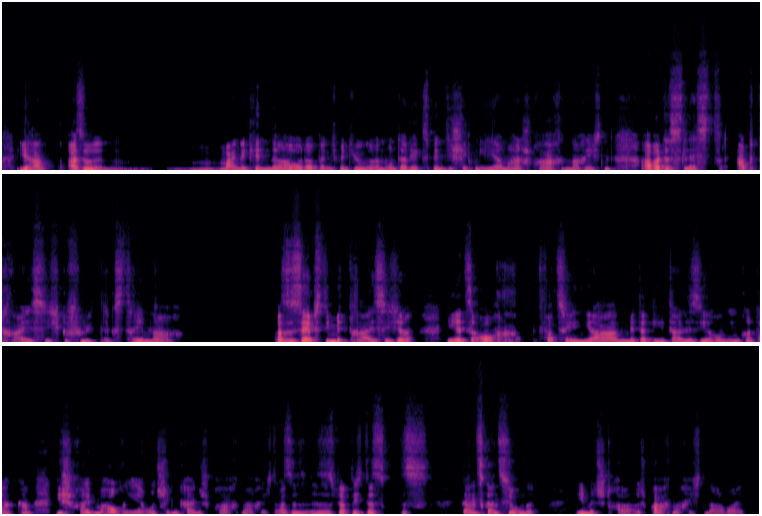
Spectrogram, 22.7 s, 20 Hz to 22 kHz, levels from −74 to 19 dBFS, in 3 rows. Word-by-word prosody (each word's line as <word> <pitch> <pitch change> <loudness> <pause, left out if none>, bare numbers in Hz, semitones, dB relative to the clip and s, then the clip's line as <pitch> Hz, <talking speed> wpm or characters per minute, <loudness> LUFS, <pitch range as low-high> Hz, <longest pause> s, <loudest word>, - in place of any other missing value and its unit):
Ja, - - +3
also 110 +1 +6
m 100 -1 -6 0.7
meine 115 0 0
Kinder, 170 +7 +2
oder 120 -3 +2
wenn 120 - -2
ich 115 +1 -10
mit 115 -2 -3
Jüngeren 140 +5 0
unterwegs 150 0 -1
bin, 155 -2 -1
die 125 - -7
schicken - - -4
eher 120 +4 -2
mal 150 +2 -1
Sprachnachrichten, 150 +3 -4 0.3
aber 125 +1 +9
das 120 -2 0
lässt 135 +3 -3
ab - - -1
30 125 +6 -3
gefühlt 150 -1 -3
extrem 115 +1 -1
nach. 105 -10 -3 0.9
Also, 115 0 +6
selbst 135 +4 +7
die - - +6
Mittdreißiger, 160 +4 +2 0.3
die - - +1
jetzt 115 -1 +5
auch 135 +1 +1 0.2
vor - - -2
10 135 0 +1
Jahren 130 0 +3
mit 130 -2 0
der 130 - +3
Digitalisierung 125 +2 0
in 135 0 -1
Kontakt 135 0 -3
kamen, 145 0 -4 0.2
die 125 - +2
schreiben 160 +5 0
auch 175 +1 +1
eher 100 -1 -6
und 105 0 -5
schicken 110 0 -5
keine 110 -3 -4
Sprachnachricht. - - -10
Also, 110 +1 -2
es 110 - -2
ist - - -9
es 125 +2 -1
ist 130 +2 -4
wirklich 155 +2 +1
das 150 -3 -2
das - - -6 0.3
ganz, 140 +1 +1
ganz 110 -3 0
Junge, 105 0 +1 0.4
die 110 - +2
mit 105 +1 0
stra - - -8
Sprachnachrichten - - -4
arbeiten. 100 +1 -9
130 Hz, 170 wpm, -27 LUFS, 115-145 Hz, 0.9 s, aber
